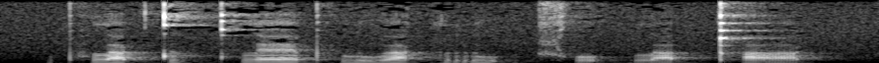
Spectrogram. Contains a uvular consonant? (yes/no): no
